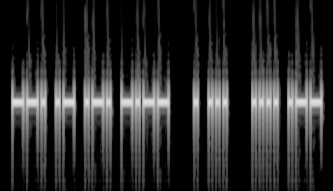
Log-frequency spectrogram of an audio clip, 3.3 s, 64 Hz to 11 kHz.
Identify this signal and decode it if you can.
Morse code, heard as a keyed tone, about 37 wpm, 700 Hz. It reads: GARY ES HW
